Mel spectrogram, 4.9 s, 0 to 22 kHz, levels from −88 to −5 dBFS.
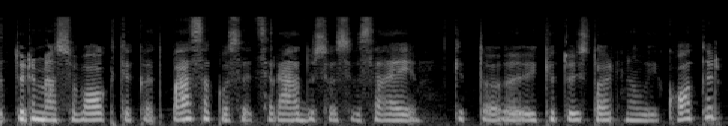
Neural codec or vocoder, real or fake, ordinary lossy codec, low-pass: autoencoder, 48 kHz, 128 numbers a frame, DAC-VAE, trained on Japanese speech; fake; AAC, 32 kbps; 19.8 kHz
